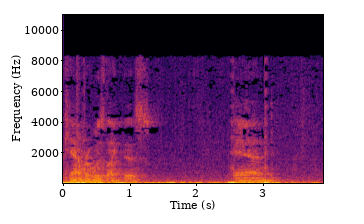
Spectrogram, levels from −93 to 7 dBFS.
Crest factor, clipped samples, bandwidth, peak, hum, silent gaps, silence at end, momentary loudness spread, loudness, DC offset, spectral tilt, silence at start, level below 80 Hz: 12 dB; under 0.1%; 5.6 kHz; 0 dBFS; none; none; 0 s; 20 LU; -21 LUFS; under 0.1%; -7 dB/octave; 0 s; -16 dBFS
